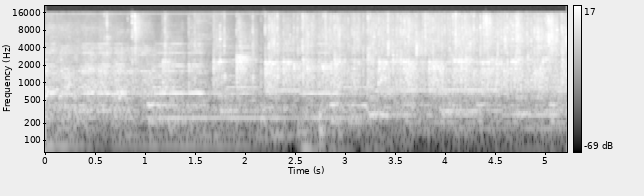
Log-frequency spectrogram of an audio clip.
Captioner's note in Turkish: Alkış sesleri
